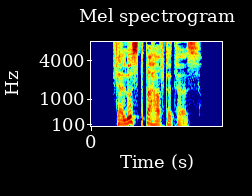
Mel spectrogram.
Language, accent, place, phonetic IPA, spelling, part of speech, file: German, Germany, Berlin, [fɛɐ̯ˈlʊstbəˌhaftətəs], verlustbehaftetes, adjective, De-verlustbehaftetes.ogg
- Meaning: strong/mixed nominative/accusative neuter singular of verlustbehaftet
